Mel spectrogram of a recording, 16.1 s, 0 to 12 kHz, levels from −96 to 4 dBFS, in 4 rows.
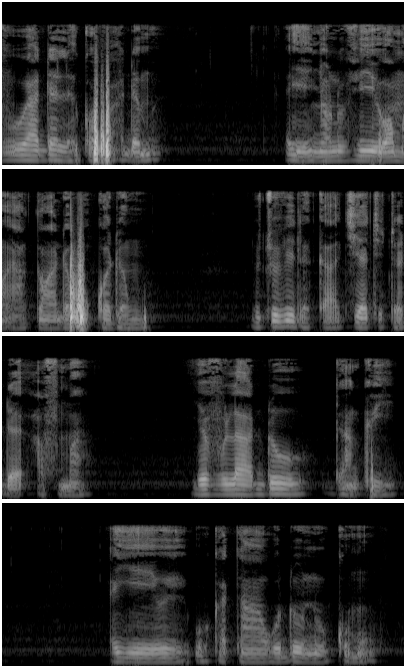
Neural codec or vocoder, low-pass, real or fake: none; 7.2 kHz; real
